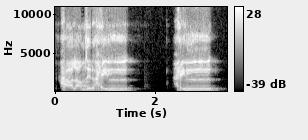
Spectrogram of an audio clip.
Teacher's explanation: جب ہجے کریں گے تو لام کو تھوڑا سا زور دے کے پڑھیں گے تاکہ شد کی جو ہاف حالت ہے وہ ہجوں میں پڑھی جائے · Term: مشدد حرف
